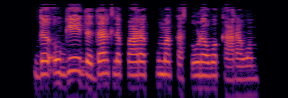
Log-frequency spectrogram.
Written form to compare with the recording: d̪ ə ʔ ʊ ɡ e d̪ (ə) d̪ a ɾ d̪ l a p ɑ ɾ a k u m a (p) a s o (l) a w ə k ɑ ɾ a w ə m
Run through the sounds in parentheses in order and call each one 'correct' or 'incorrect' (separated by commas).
correct, incorrect, incorrect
